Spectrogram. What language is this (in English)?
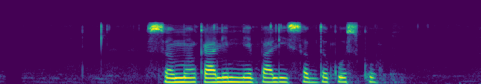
Nepali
